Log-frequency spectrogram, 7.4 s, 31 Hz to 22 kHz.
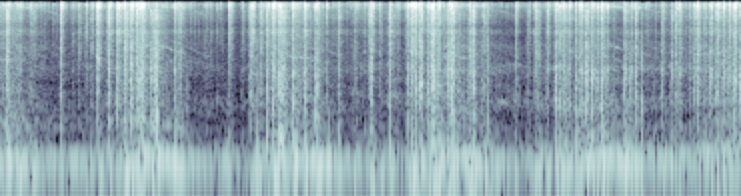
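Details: Cold-day start of a boosted V8 hot rod with intercooler, after top-end work, new distributor and wires, and newly installed headers; a deep, lumpy burble that lopes unevenly as it revs up and settles, firing and staying running. Normal cold start and revving.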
